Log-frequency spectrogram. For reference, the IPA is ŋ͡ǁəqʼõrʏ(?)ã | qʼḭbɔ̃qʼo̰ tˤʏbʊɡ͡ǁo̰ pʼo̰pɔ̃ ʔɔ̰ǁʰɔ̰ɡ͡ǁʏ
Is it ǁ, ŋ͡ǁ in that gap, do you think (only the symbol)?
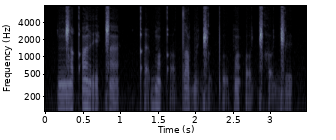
ǁ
